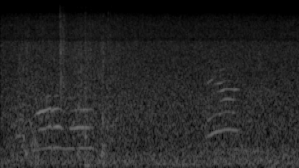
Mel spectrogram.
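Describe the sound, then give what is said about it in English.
Loud, continuous rushing and splashing of fountain water as kids kick and play in it, with faint children's voices rising briefly above the steady spray. “We're actually going in the fountain. I like splashing and like kicking”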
